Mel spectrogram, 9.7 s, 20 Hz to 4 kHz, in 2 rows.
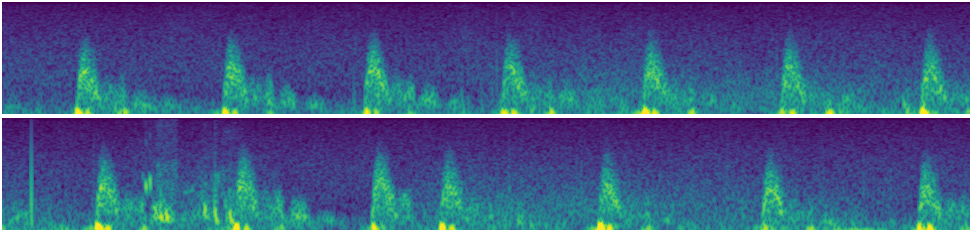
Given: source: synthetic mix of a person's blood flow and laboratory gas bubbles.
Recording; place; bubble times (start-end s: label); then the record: Doppler ultrasound of blood flow; subclavian vein
5.54-6.04 s: bubbles
From the record:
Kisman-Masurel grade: 211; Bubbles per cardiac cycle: several, 3 to 8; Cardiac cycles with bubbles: 1 to 10%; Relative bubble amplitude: barely perceptible (0.100 to 0.250); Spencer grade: 1 (occasional bubble signal discernible with the cardiac motion signal, with majority of cardiac periods free of bubbles); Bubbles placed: anywhere in the cardiac cycle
